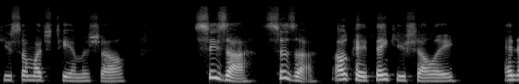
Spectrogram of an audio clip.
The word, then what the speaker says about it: Caesar: If you think I did a good job, that's just it's pronounced Caesar. Thank you. I didn't know how to pronounce it. Thank you so much, Tia Michelle. Caesar.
